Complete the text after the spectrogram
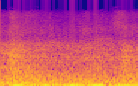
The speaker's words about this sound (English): Wow. These trains are loud.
